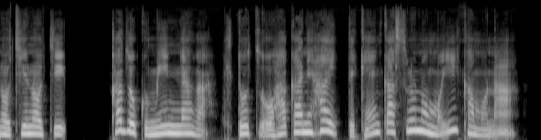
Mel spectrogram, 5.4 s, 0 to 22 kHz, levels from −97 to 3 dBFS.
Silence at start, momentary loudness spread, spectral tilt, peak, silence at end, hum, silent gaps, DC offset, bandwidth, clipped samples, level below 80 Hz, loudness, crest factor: 0 s; 10 LU; -6.5 dB/octave; -8 dBFS; 0.25 s; none; 0.67-0.82 s, 0.91-1.07 s; under 0.1%; 15.5 kHz; under 0.1%; -58 dBFS; -24 LUFS; 16 dB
